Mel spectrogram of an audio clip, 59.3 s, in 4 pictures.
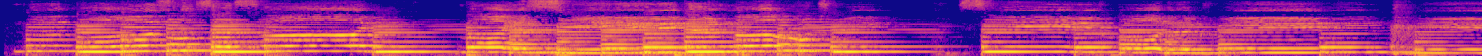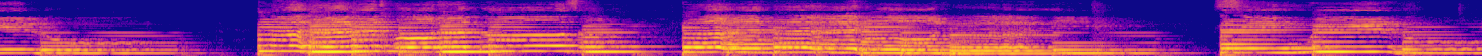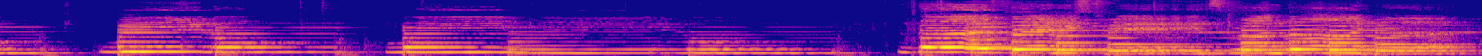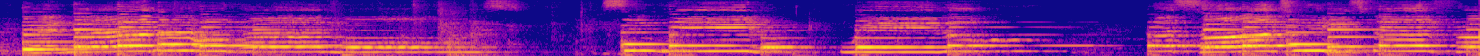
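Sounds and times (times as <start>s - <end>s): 
tenor voices singing: 0.0s - 16.7s, 17.4s - 49.8s, 50.5s - 59.2s.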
